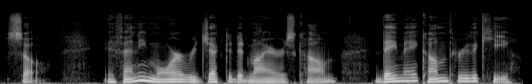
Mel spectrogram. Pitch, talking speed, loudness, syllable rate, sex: 120 Hz, 145 wpm, -20 LUFS, 4.7 syllables/s, male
